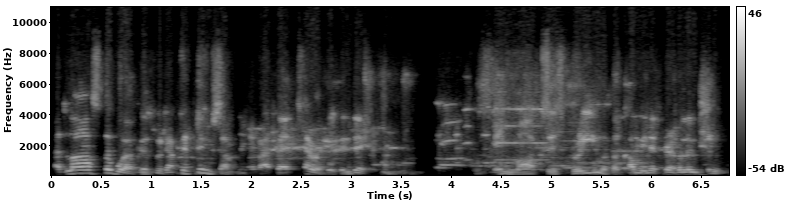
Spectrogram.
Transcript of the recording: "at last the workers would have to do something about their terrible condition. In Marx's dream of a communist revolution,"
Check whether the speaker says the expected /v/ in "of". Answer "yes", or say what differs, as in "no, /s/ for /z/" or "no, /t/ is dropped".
yes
